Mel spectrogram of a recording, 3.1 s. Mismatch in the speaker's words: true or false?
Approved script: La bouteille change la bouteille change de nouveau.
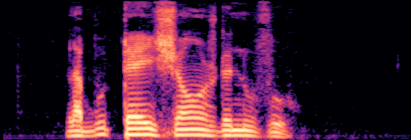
true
